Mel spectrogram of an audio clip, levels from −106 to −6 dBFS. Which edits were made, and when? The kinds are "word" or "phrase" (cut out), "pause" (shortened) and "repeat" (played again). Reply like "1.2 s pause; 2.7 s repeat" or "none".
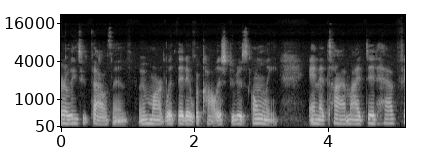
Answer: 1.1 s pause; 1.6 s phrase; 2.0 s word; 4.0 s word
